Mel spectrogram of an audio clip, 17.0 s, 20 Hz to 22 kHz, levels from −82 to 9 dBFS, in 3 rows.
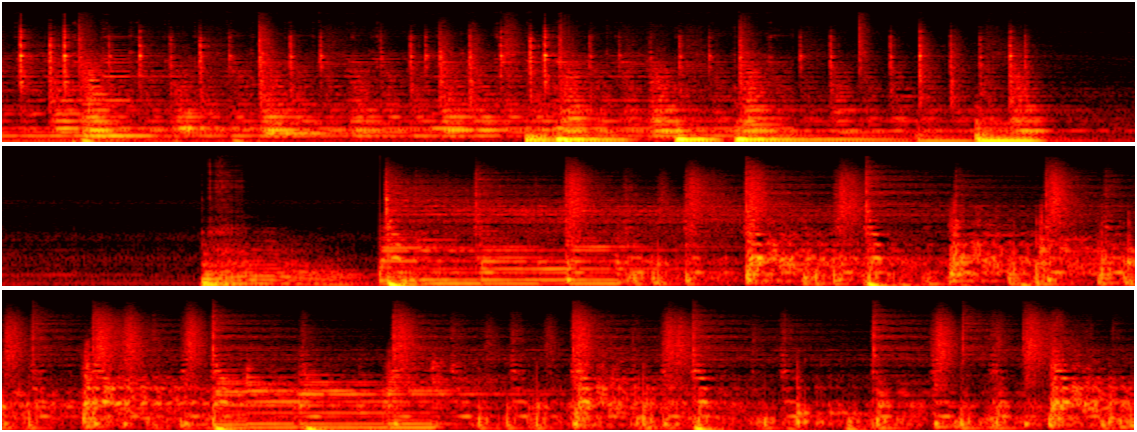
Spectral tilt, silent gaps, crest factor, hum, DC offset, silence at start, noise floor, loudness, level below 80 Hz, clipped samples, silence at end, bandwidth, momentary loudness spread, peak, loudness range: -5.5 dB/octave; none; 22 dB; none; under 0.1%; 0 s; -57 dBFS; -28 LUFS; -32 dBFS; under 0.1%; 0 s; 14.5 kHz; 13 LU; -4 dBFS; 7 LU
